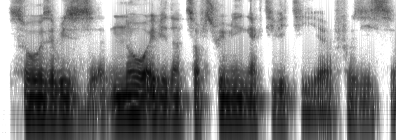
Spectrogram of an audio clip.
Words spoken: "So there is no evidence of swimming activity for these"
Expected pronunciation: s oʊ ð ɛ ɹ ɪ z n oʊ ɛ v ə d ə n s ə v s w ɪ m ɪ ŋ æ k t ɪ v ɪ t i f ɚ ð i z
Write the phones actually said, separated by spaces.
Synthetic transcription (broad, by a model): s oʊ ð ɛ ɹ ɪ z n oʊ ɛ v ə d ə n s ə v s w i m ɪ ŋ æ k t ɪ v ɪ t i f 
